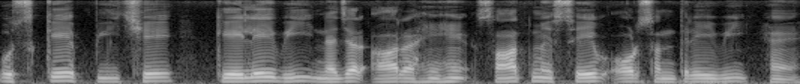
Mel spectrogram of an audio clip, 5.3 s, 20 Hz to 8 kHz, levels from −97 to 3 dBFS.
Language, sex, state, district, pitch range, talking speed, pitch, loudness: Hindi, male, Bihar, Gopalganj, 115-130 Hz, 170 wpm, 125 Hz, -25 LUFS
